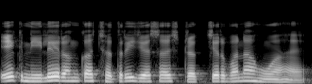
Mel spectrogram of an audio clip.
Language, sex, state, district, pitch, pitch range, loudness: Hindi, male, Jharkhand, Ranchi, 145 Hz, 135-165 Hz, -14 LUFS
